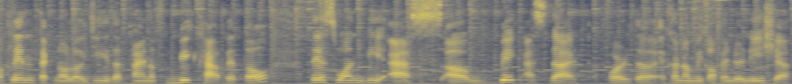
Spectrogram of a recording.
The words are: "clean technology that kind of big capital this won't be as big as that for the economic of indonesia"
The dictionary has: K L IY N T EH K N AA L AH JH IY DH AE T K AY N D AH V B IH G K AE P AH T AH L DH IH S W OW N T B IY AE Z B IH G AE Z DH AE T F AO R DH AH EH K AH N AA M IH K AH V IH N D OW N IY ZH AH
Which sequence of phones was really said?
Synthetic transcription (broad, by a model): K L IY N T EH K N AA L AH JH IY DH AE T K AY N D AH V B IH G K AE P AH T AH L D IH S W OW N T B IY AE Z B IH G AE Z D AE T F AO R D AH EH K AH N AA M IH K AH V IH N D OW N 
